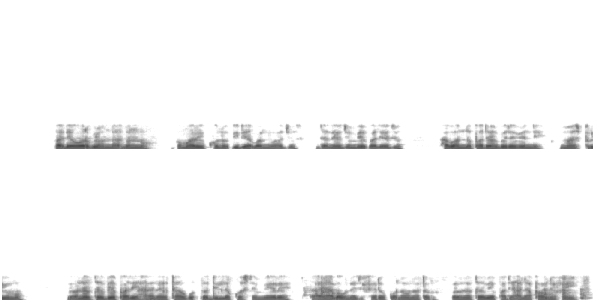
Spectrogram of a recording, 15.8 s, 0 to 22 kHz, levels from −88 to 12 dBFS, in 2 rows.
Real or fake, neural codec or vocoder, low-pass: real; none; 3.6 kHz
